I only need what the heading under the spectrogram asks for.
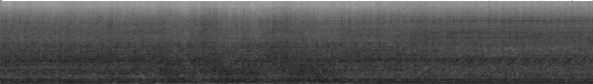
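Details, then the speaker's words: First-gen diesel truck after the fuel screw was backed off a quarter turn, with the idle screw untouched: a steady, even diesel clatter at idle with no hunting. Normal idle; it sounds better. "Sounds better. All right. Huh? Is that just the idle screw? No, that was the all fuel screw."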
